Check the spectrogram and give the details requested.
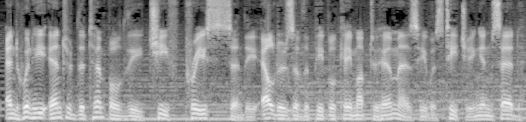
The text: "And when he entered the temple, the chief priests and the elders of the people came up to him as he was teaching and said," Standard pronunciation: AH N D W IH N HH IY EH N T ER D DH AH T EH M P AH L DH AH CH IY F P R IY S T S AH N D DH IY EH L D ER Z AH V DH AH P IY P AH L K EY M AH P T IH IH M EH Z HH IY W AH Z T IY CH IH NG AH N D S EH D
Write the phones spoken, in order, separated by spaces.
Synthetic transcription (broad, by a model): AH N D W IH N IY EH N T ER D DH AH T EH M P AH L DH AH CH IY F P R IY S T S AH N DH IY EH L D ER Z AH V DH AH P IY P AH L K EY M AH P T IH IH M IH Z IY W AH Z T IY CH IH NG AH N S EH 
